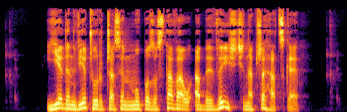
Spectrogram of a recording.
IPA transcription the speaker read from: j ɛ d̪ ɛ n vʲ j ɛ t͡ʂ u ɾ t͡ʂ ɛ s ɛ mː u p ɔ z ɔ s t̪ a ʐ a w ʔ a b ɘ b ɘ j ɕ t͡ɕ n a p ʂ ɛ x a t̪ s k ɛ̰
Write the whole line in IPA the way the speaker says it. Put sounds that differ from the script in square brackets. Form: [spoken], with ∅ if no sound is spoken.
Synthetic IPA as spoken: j ɛ d̪ ɛ n vʲ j ɛ t͡ʂ u ɾ t͡ʂ [a] s ɛ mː u p ɔ z ɔ s t̪ a [v] a w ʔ a b ɘ [v] ɘ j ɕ t͡ɕ n a p ʂ ɛ x a t̪ s k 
